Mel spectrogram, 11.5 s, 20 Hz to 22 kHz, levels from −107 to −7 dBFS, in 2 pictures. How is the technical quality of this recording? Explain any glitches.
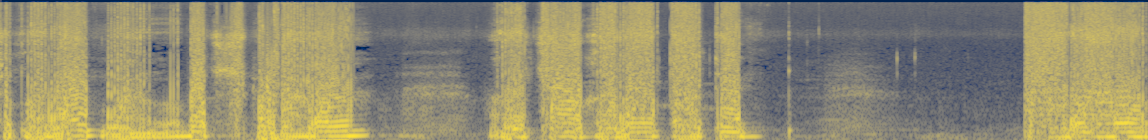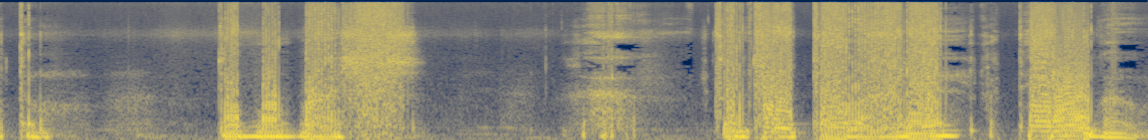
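Poor: integer overflow runs through the whole speech recording. Gain about 16 dB too high wraps the roughly 7% of samples over the limit to the opposite sign, giving violent cracks far harsher than clipping's flattened buzz.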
